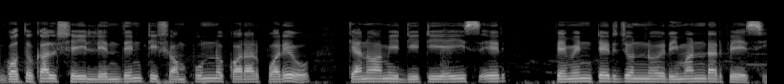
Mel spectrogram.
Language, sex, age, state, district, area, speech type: Bengali, male, 45-60, West Bengal, Jalpaiguri, rural, read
